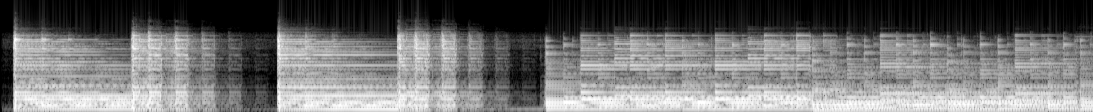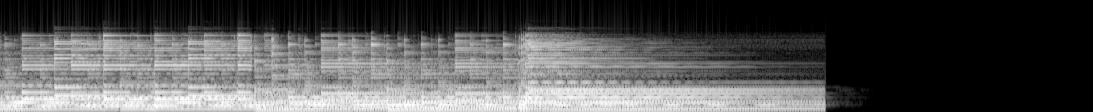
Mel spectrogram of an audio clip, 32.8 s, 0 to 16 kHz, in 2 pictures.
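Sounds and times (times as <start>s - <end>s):
modded digital delay pedal with switch in centre position: 0.2s - 28.8s.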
